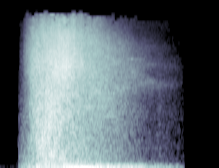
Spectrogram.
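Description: A news-broadcast transition whoosh sound effect with a deep low rumble under it, swelling in a moment after silence and fading out within about a second and a half.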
